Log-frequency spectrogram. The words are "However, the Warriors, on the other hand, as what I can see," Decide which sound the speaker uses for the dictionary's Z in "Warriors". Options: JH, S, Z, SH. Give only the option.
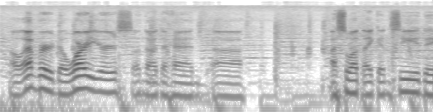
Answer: S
